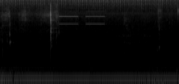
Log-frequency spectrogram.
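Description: A click, then two short, high beeps in quick succession from a serial card reader as a card is swiped through it, signalling that the card has been read; a steady low hum lies underneath.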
